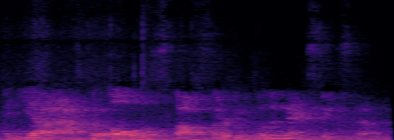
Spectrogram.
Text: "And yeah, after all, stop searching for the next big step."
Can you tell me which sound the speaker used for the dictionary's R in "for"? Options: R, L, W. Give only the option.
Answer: L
